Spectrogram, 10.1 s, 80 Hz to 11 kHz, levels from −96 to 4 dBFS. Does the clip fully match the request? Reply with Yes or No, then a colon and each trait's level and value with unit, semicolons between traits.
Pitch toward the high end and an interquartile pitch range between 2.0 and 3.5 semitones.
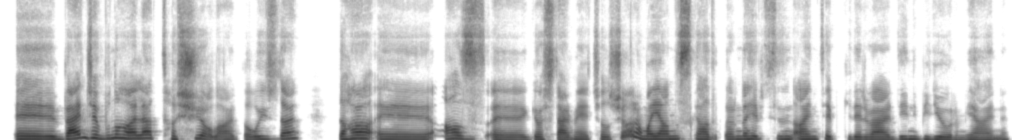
Yes: high, 195 Hz; average, 2.8 semitones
